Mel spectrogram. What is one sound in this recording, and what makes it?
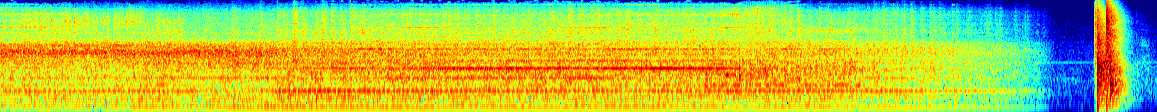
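A table saw whines steadily as it cuts through wood, then winds down.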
